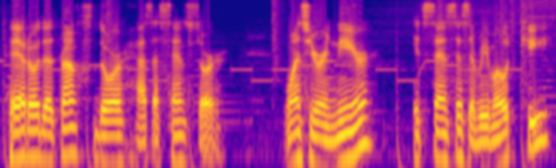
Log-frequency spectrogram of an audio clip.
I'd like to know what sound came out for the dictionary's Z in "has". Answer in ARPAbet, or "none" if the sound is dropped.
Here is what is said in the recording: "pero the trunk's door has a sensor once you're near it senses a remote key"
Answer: S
